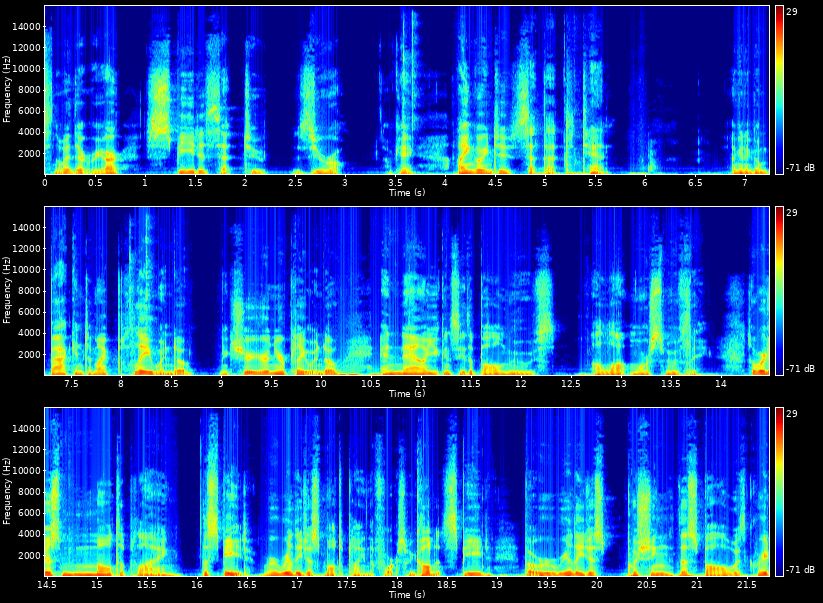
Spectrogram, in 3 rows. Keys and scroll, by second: 4.9 typing, 9.7-10.6 Left, 11.1 Left, 11.1-12.5 Right, 12.5-13.5 Left, 13.5-14.6 Down, 15.1 Down, 15.4-16.5 Up, 17.5-18.8 Down, 18.8 Left, 19.8 Up, 19.8 Right.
